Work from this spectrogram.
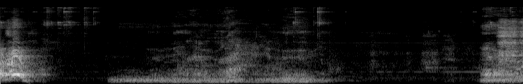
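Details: Playing excitedly with a lamp shade, Layla, a former Palestinian street dog now living in Canada, gives a long, low, pulsing growl lasting about two seconds in a small room, then falls quiet before a short louder noise.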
